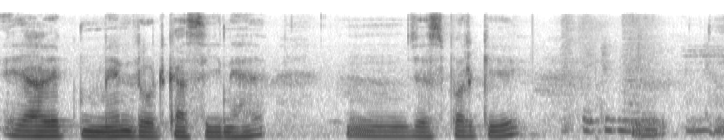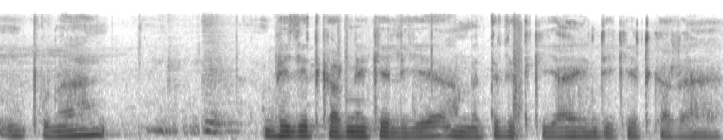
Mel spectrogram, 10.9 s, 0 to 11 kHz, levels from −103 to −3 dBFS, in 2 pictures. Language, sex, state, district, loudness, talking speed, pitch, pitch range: Hindi, male, Bihar, Muzaffarpur, -37 LUFS, 120 wpm, 115 Hz, 105-130 Hz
